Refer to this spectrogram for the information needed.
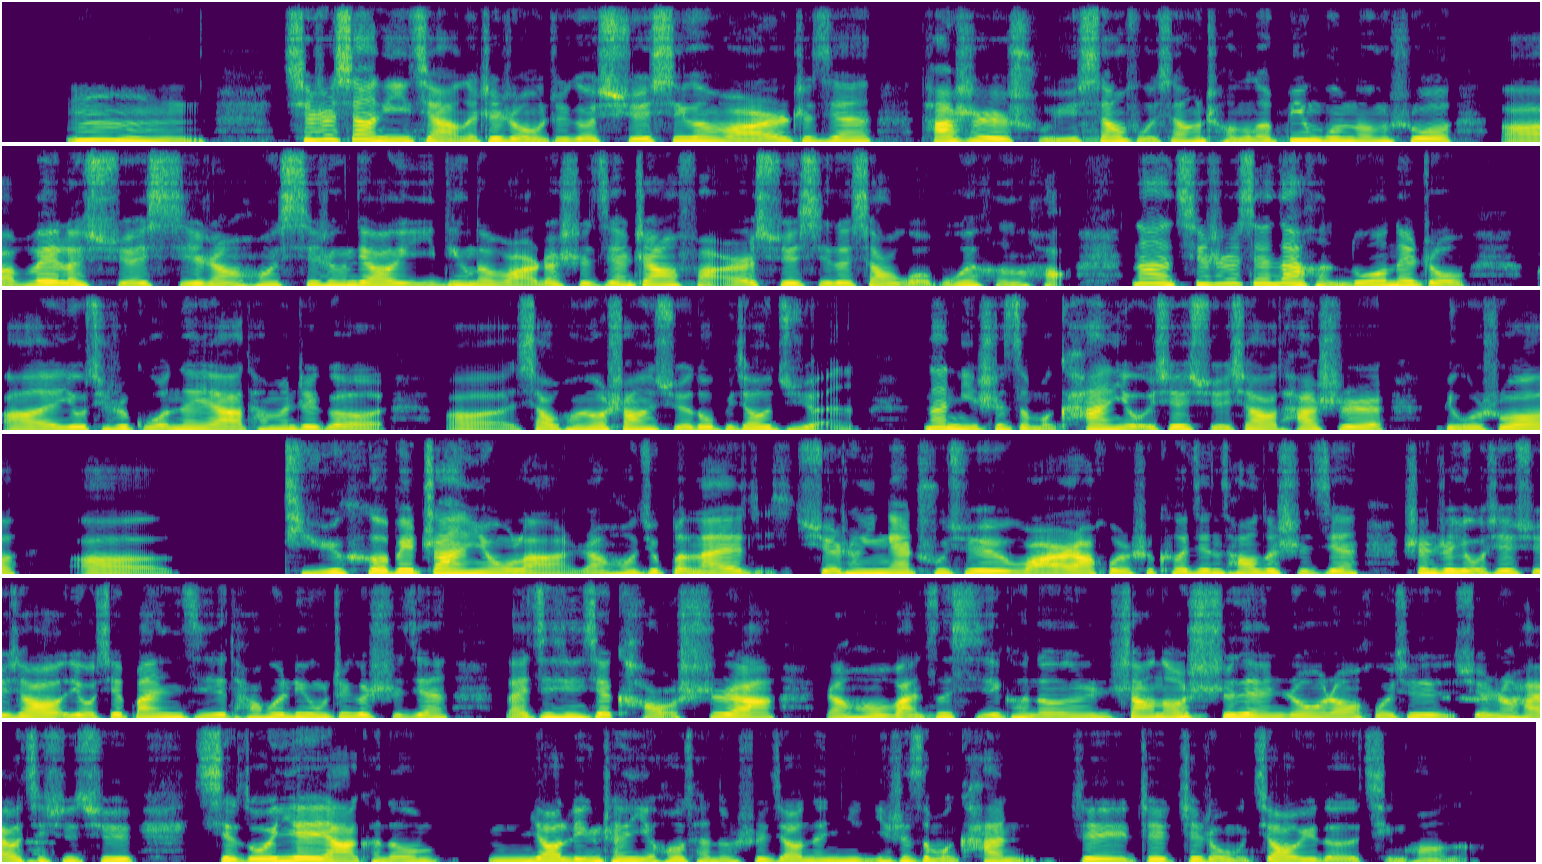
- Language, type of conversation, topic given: Chinese, podcast, 你觉得学习和玩耍怎么搭配最合适?
- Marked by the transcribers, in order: other noise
